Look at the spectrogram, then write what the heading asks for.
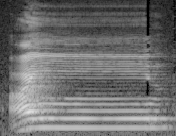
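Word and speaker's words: عين: সদ জদ ত দ আইন আইনের ক্ষেত্রে যেটা হয় বাচ্চার আইনে টানেন আইন আইন না আইতে টান আইন ইয়া জবর আইন এই আইতে টান দিবেন আইন শেষে নুন সেকেন্ড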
